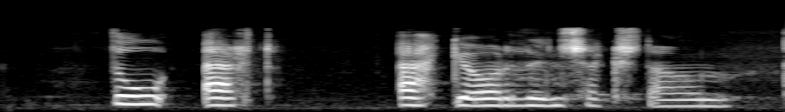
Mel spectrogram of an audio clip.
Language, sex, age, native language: Icelandic, female, 8, Icelandic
